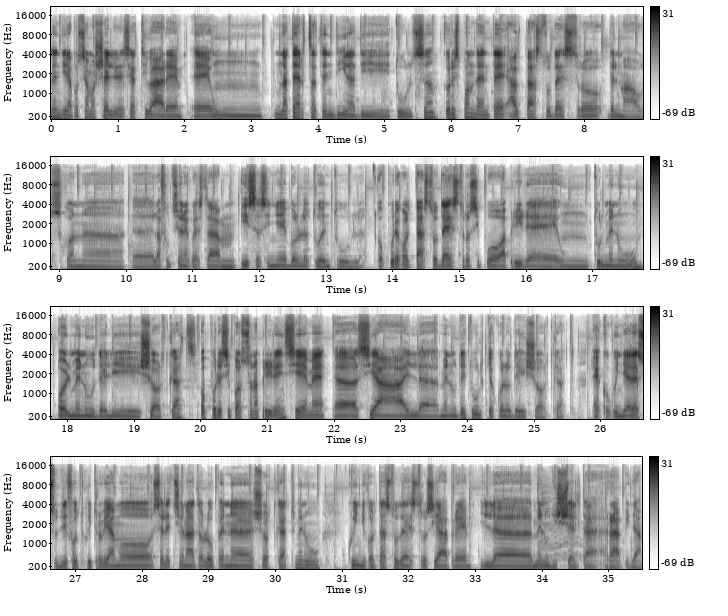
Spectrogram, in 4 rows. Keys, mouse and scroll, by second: 33.9 right click.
